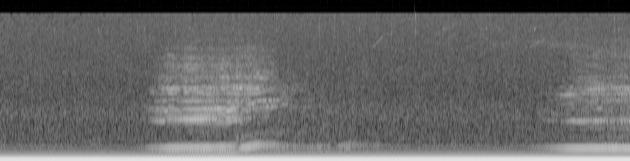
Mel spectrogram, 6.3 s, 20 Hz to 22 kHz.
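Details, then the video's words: A humpback whale sings deep in Monterey Bay, recorded by a hydrophone 900 m below the surface about 30 km offshore. Its low, drawn-out moaning units, one sliding upward, sound over underwater hiss. "Humpback whale song from Monterey Bay"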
